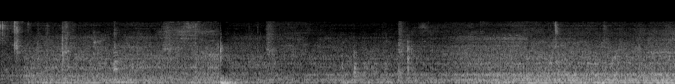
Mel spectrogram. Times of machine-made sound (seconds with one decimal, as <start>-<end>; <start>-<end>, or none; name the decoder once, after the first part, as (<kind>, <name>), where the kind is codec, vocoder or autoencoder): 0.0-1.0 (vocoder, Vocos); 5.1-6.8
